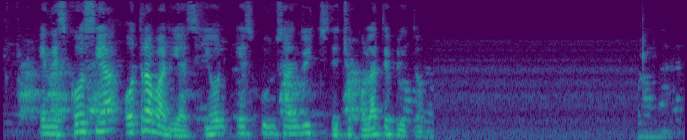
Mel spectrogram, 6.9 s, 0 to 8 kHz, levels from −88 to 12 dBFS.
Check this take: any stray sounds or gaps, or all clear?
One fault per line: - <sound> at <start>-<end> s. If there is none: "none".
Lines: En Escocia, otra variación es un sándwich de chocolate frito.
none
